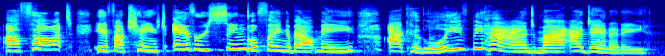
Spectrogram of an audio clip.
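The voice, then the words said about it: Affected put-on accent. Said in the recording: “Oh God, there's that accent again. ... Drop the accent. For good.”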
